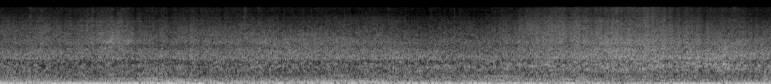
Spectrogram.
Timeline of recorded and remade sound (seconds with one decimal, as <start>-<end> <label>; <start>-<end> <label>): 0.0-1.8 recorded; 1.8-5.2 remade; 5.2-6.4 recorded; 6.4-7.3 remade; 7.3-7.7 recorded

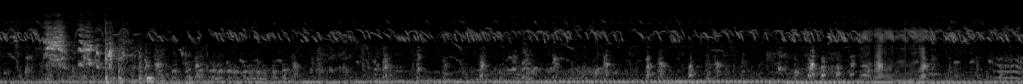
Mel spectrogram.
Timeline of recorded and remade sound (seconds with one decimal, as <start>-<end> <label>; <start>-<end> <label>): 0.0-8.6 recorded; 8.6-9.3 remade; 9.3-10.2 recorded

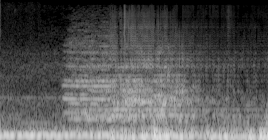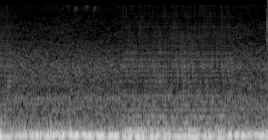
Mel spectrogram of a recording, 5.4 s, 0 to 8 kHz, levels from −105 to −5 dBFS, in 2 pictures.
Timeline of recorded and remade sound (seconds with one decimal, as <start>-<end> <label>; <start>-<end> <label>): 0.0-1.1 recorded; 1.1-2.8 remade; 2.8-3.9 recorded; 3.9-5.0 remade; 5.0-5.4 recorded

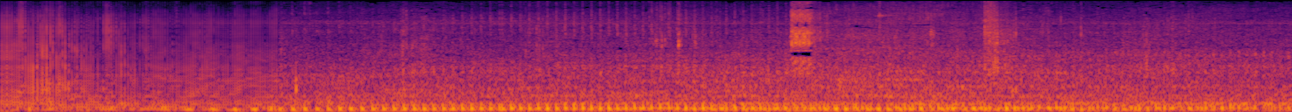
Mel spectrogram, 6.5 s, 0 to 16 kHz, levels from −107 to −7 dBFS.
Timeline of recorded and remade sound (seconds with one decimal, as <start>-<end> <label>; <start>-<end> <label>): 0.0-1.4 remade; 1.4-6.5 recorded

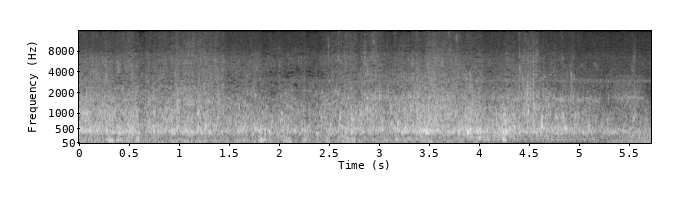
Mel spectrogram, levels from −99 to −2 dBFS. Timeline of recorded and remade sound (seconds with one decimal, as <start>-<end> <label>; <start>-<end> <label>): 0.0-1.1 recorded; 1.1-2.5 remade; 2.5-5.7 recorded

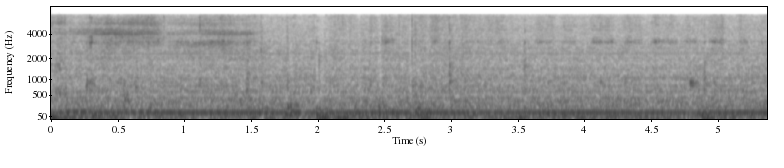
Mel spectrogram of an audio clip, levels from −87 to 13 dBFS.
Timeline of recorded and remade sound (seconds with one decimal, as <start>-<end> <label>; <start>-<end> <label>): 0.0-4.4 recorded; 4.4-5.4 remade

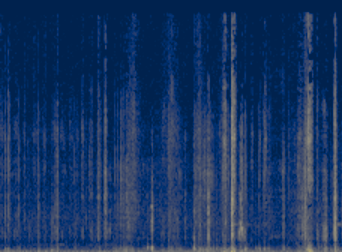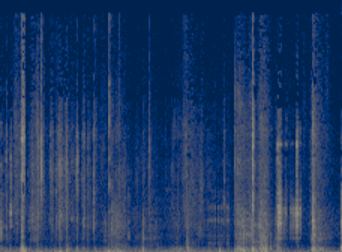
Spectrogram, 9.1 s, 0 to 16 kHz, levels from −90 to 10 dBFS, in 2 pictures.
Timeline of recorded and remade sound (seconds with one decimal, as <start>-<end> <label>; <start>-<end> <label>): 0.0-9.1 recorded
